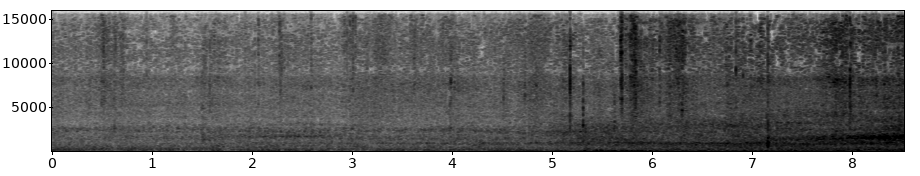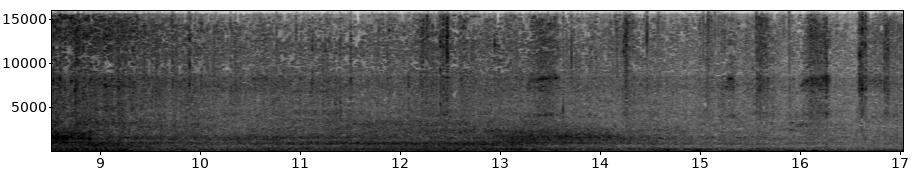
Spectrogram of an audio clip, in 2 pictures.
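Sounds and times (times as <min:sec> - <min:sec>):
car passing: 0:00.0 - 0:17.0
low traffic rumble: 0:00.0 - 0:17.0.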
